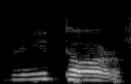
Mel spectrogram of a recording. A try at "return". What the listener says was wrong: Pero no le ponga tanto énfasis a la segunda parte. A la U. Return. Más casi más si fuera ERN al final en el sonido. Return.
